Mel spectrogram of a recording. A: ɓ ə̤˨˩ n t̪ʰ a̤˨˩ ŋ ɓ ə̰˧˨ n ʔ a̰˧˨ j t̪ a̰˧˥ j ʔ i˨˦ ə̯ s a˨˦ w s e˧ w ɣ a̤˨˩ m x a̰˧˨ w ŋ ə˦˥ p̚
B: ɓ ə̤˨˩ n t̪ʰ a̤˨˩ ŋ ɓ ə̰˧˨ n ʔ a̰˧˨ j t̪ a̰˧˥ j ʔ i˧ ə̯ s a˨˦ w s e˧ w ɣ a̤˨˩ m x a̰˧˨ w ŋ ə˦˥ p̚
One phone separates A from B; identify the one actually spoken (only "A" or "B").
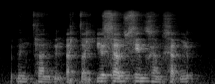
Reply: B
